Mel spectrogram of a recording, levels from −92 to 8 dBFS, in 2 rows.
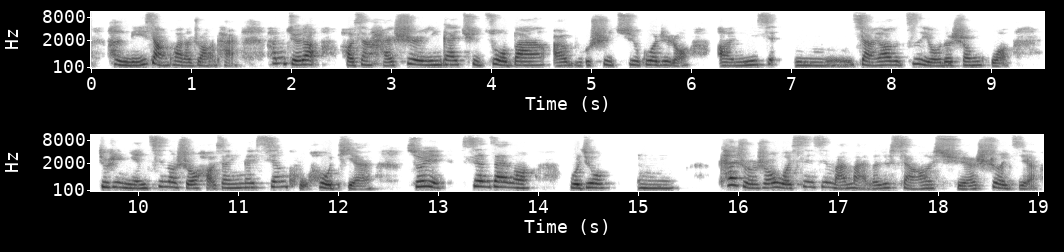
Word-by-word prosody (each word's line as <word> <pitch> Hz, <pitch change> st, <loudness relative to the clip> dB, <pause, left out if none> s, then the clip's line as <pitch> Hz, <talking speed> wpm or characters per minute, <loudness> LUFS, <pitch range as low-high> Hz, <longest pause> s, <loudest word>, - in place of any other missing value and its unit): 很 225 Hz, -5 st, +2 dB
理 205 Hz, +5 st, +2 dB
想 215 Hz, -7 st, +3 dB
化 220 Hz, -1 st, -1 dB
的 190 Hz, -, -2 dB
状 -, -, -3 dB
态， -, -, -6 dB, 0.3 s
他 -, -, -7 dB
们 315 Hz, -1 st, -3 dB
觉 250 Hz, -4 st, +5 dB
得 255 Hz, -1 st, +6 dB, 0.2 s
好 215 Hz, -, +2 dB
像 225 Hz, +3 st, -2 dB
还 200 Hz, -2 st, -2 dB
是 250 Hz, +1 st, +2 dB
应 240 Hz, +1 st, +2 dB
该 245 Hz, -1 st, +1 dB
去 245 Hz, -1 st, -4 dB
坐 240 Hz, 0 st, +3 dB
班， 220 Hz, 0 st, +3 dB
而 200 Hz, +2 st, -1 dB
不 205 Hz, +2 st, -6 dB
是 240 Hz, +2 st, -2 dB
去 240 Hz, +2 st, -6 dB
过 240 Hz, +1 st, +2 dB
这 225 Hz, 0 st, 0 dB
种， -, -, -3 dB, 0.3 s
啊， 195 Hz, -, -1 dB
你 215 Hz, +4 st, 0 dB
想 250 Hz, +2 st, -5 dB, 0.2 s
你 210 Hz, -, -3 dB, 0.5 s
想 205 Hz, -4 st, -1 dB
要 225 Hz, +1 st, +3 dB
的 230 Hz, -, +1 dB
自 275 Hz, +4 st, -3 dB
由 190 Hz, -2 st, +1 dB
的 210 Hz, +1 st, +2 dB
生 215 Hz, 0 st, -1 dB
活， -, -, -4 dB, 0.4 s
就 290 Hz, -, +3 dB
是 280 Hz, 0 st, -1 dB
年 220 Hz, -4 st, +2 dB
轻 305 Hz, +7 st, -5 dB
的 285 Hz, -2 st, +1 dB
时 260 Hz, -, 0 dB
候， 220 Hz, -, +4 dB
好 -, -, -3 dB
像 235 Hz, -2 st, -2 dB
应 240 Hz, -, -1 dB
该 255 Hz, 0 st, -2 dB
先 255 Hz, +4 st, -3 dB
苦 335 Hz, -, -5 dB
后 255 Hz, -5 st, +5 dB
甜。 175 Hz, -4 st, -2 dB, 0.4 s
所 310 Hz, +1 st, +4 dB
以 275 Hz, -6 st, +5 dB, 0.2 s
现 320 Hz, -2 st, +2 dB
在 295 Hz, -2 st, +6 dB
呢， 245 Hz, -, +1 dB, 0.5 s
我 230 Hz, -, +8 dB
就， 250 Hz, +1 st, +3 dB, 0.4 s
嗯， 215 Hz, -1 st, -2 dB, 0.4 s
开 405 Hz, 0 st, +6 dB
始 285 Hz, -, 0 dB
的 225 Hz, -, +1 dB
时 240 Hz, +2 st, -2 dB
候， 255 Hz, -, +4 dB
我 240 Hz, -4 st, +4 dB
信 285 Hz, +7 st, -7 dB
心 280 Hz, -1 st, -5 dB
满 205 Hz, -5 st, -2 dB
满 225 Hz, -3 st, -4 dB
地 195 Hz, +1 st, -2 dB
就 235 Hz, -, -1 dB
想 240 Hz, -7 st, -6 dB
要 210 Hz, -, -2 dB
学 185 Hz, -3 st, -3 dB
设 220 Hz, +1 st, 0 dB
计， 200 Hz, -2 st, -5 dB
230 Hz, 250 characters per minute, -21 LUFS, 210-260 Hz, 0.5 s, 我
